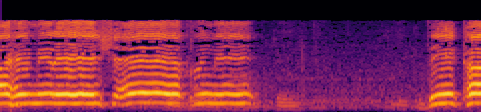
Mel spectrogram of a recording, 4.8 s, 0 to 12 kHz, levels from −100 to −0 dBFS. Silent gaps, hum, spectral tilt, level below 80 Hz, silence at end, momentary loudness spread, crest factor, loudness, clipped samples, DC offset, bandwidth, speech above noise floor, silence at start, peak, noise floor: none; none; -2 dB/octave; -72 dBFS; 0 s; 10 LU; 16 dB; -16 LUFS; under 0.1%; under 0.1%; 6.6 kHz; 37 dB; 0 s; 0 dBFS; -53 dBFS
